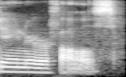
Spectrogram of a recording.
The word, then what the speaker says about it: Dunn's River Falls: We learned that the S is silent in Dunn River Falls.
